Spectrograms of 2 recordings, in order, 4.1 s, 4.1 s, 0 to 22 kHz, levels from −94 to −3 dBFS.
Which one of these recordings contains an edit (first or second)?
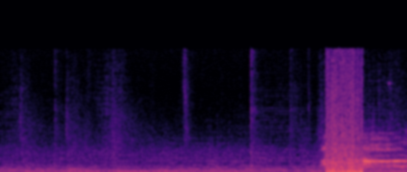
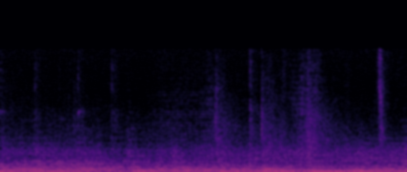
first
